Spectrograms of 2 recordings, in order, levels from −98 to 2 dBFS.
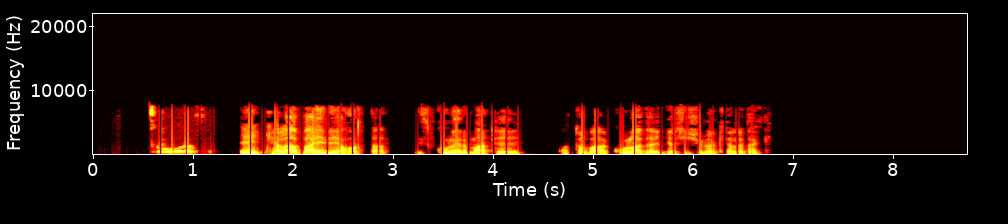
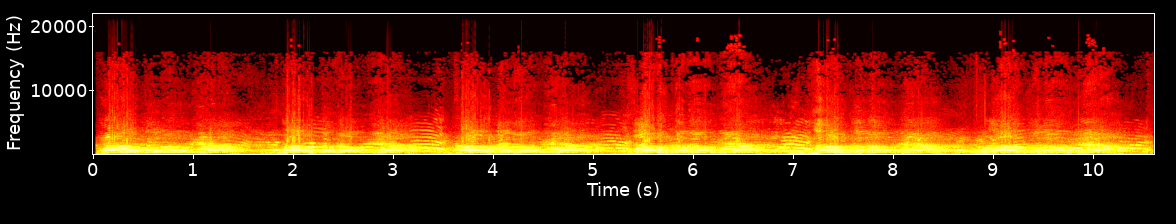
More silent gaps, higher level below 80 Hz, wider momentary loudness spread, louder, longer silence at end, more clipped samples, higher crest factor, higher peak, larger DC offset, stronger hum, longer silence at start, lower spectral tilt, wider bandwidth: first, 1.42-1.46 s, 2.99-3.21 s, 4.46-4.65 s vs none; second, -52 dBFS vs -40 dBFS; first, 14 LU vs 7 LU; second, -18 LUFS vs -11 LUFS; first, 2.1 s vs 0 s; second, under 0.1% vs 0.2%; first, 18 dB vs 10 dB; about the same, 0 dBFS vs 0 dBFS; neither; neither; first, 0.55 s vs 0 s; about the same, -5.5 dB/octave vs -5.5 dB/octave; second, 8 kHz vs 11.5 kHz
